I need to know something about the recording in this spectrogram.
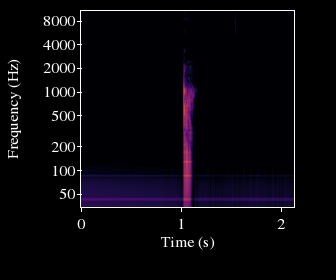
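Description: Near silence broken by a single short pop about a second in.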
